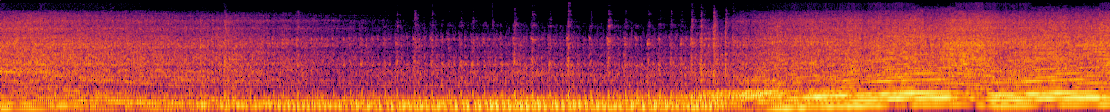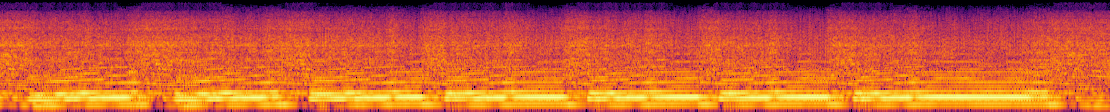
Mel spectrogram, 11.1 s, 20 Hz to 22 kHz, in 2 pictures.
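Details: Vintage Jonsereds 49SP chainsaw, 16-inch bar: fires after the pull and holds a strong, clean tone that swells evenly with each throttle blip; runs healthy.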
